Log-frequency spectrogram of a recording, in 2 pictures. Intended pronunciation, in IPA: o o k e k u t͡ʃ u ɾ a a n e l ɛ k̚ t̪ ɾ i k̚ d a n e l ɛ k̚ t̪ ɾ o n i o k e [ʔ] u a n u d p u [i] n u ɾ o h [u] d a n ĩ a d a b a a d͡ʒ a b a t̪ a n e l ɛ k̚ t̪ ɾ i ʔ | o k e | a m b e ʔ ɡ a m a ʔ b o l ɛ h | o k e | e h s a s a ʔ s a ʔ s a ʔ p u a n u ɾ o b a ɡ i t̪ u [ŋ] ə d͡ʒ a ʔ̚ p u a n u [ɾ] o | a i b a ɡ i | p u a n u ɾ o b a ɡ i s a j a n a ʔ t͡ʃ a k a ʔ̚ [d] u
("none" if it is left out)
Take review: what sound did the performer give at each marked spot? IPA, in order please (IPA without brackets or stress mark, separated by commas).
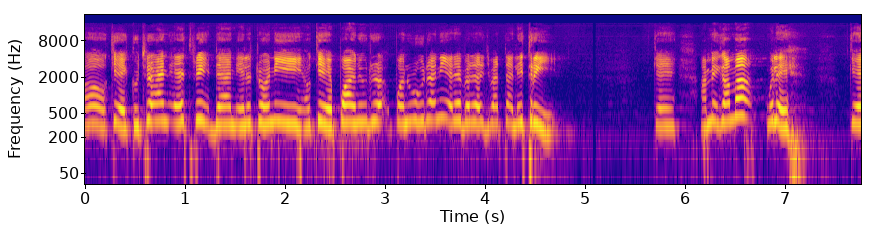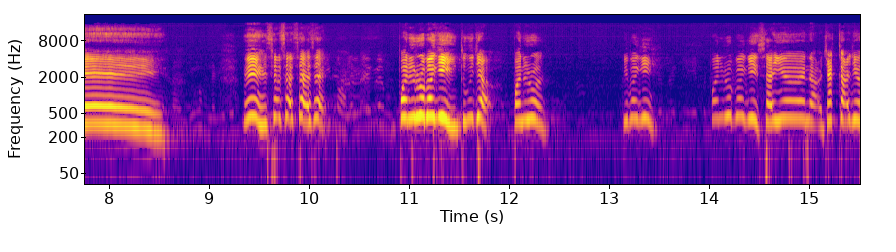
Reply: p, a, u, ŋ, ɾ, d͡ʒ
